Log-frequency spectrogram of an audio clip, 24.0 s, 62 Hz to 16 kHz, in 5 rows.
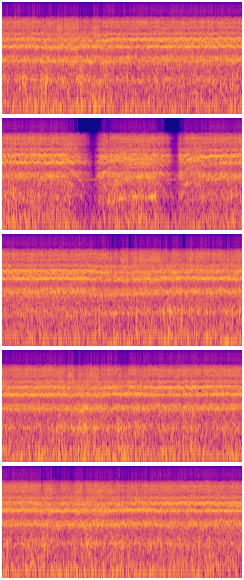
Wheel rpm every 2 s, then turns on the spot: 220, 220, 200, 120, 160, 220, 220, 230, 220, 220, 220, 220.
none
